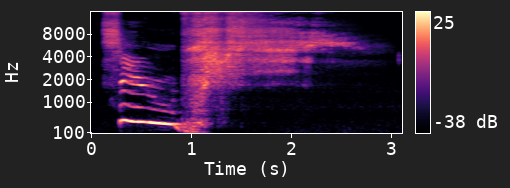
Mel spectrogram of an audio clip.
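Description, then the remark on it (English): A voice imitates an energy beam striking water: a brief buzzing hum that cuts into a loud, breathy splash-hiss, which trails off over a couple of seconds, alone. “which is can you read this this sound effect that we got many times of what happens when a, a Dracon beam hits the water?”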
